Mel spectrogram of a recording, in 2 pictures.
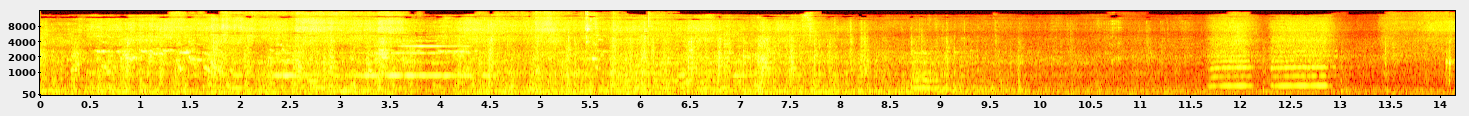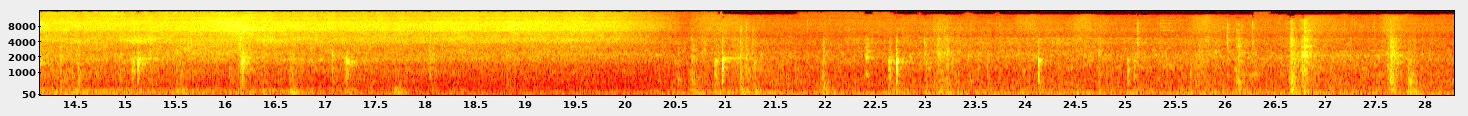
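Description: Hudswell Clarke 0-6-0ST saddle-tank steam locomotive working a train of coal wagons past: loud steam exhaust with rattling, clanking wagons for about the first nine seconds. Two short whistle toots come about twelve seconds in, then the train is quieter, with scattered clanks of wheels and couplings over the rail joints.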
